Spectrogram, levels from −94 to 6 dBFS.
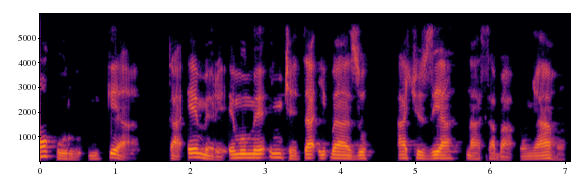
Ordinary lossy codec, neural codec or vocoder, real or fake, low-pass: none; none; real; 5.4 kHz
